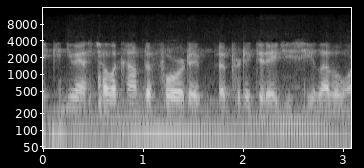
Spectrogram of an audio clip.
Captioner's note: rocket engine roaring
